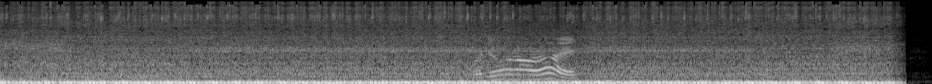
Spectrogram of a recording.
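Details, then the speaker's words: 2005 Chevrolet Silverado 6.0 LS V8 with mild cam (Madd Maxx 110 LSA), long tubes, base tune: rough, stumbling idle with many misfires on cylinders one and eight and maxed fuel trims; cylinder one ignition coil not firing. "I got a lot of misfires on one and eight. And I'm maxing out the trims, which could just be two coils"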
